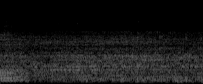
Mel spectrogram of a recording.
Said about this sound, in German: Es ist ein bisschen viel Verkehr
